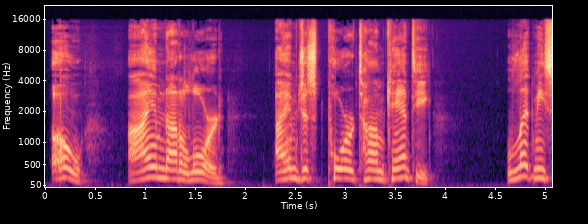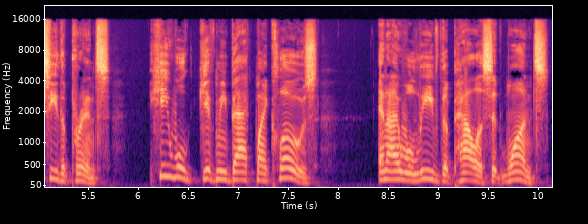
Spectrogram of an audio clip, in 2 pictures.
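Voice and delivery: put-on a scared boy pleading to leave; frightened poor boy. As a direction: Tom begging Lady Jane for the prince.

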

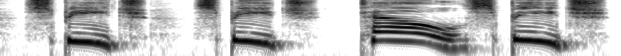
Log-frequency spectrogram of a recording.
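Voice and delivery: very high, chanting calls; high-pitched clamoring; crowd cry. A narrator's reading. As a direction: call out each word like an eager crowd. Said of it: "Everybody took up the cry".

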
